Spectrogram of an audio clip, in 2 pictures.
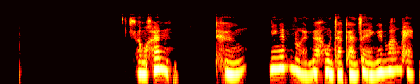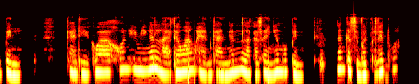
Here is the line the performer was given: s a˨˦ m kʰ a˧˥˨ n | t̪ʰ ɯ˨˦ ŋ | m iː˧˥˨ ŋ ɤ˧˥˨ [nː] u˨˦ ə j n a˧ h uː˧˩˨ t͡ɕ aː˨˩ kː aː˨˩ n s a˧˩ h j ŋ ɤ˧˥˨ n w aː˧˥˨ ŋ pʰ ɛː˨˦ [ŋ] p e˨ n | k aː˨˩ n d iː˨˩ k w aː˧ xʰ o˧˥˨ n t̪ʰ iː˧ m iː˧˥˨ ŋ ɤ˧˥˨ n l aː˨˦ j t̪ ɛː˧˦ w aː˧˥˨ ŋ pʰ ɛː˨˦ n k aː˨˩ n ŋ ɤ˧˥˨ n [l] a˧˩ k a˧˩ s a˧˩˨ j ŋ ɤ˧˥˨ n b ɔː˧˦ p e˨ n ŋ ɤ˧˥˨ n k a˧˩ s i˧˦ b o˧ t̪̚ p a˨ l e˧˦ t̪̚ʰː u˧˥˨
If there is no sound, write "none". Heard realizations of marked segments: nː, n, l

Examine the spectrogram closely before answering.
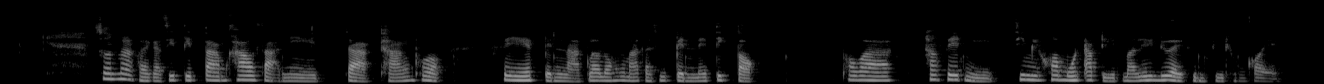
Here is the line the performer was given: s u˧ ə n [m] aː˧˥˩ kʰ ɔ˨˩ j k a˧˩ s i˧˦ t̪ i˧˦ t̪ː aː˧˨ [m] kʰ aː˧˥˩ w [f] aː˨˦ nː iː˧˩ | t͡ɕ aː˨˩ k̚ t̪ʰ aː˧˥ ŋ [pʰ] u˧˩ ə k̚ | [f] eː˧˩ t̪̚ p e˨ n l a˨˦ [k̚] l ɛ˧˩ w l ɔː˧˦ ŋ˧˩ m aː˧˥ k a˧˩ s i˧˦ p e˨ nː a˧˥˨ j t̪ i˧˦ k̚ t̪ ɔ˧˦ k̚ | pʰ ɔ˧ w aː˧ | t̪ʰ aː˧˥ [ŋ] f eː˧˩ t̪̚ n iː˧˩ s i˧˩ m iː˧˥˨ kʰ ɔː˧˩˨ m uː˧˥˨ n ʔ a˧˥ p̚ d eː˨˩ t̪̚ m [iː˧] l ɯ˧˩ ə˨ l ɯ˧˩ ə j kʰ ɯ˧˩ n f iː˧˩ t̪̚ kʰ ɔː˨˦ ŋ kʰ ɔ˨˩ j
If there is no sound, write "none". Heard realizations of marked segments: m, m, s, pʰ, f, k̚, ŋ, aː˧

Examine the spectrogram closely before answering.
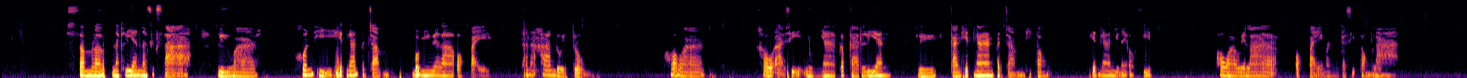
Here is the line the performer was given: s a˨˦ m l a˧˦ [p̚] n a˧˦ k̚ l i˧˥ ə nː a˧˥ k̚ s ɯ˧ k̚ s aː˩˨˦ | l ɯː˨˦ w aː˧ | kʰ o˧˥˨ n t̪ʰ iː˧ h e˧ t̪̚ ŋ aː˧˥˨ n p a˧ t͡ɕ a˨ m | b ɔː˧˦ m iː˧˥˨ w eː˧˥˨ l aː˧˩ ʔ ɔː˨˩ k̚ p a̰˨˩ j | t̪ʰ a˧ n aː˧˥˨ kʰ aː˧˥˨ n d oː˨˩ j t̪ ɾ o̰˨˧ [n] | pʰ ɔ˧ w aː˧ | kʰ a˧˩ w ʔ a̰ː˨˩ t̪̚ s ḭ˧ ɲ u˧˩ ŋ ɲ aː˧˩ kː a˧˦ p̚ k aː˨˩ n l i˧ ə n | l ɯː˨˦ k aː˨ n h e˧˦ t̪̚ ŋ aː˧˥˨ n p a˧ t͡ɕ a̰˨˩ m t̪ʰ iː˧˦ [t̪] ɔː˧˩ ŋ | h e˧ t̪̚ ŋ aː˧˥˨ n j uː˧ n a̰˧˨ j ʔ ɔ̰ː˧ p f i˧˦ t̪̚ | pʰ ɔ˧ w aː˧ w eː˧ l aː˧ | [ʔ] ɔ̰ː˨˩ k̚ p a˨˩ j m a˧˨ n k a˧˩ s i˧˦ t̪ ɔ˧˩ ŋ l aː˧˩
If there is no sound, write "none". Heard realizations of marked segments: p̚, ŋ, t̪, ʔ

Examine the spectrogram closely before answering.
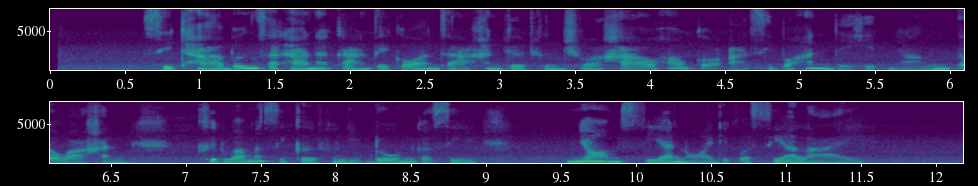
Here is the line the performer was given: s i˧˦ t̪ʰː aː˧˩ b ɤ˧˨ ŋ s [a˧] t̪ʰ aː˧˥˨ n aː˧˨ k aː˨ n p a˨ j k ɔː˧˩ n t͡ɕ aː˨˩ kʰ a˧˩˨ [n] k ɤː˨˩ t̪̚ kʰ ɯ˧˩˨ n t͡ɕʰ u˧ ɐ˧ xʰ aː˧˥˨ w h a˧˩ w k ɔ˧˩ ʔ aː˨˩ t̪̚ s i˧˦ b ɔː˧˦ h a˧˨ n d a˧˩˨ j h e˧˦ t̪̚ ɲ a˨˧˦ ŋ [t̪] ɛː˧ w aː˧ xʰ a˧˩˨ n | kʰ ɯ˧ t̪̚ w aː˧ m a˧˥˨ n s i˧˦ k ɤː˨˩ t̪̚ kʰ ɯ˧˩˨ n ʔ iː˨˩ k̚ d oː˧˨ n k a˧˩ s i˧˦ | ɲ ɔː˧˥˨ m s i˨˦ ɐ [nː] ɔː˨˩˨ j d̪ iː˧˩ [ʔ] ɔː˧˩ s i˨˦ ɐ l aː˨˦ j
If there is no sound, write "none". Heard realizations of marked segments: a˧, n, t̪, n, k

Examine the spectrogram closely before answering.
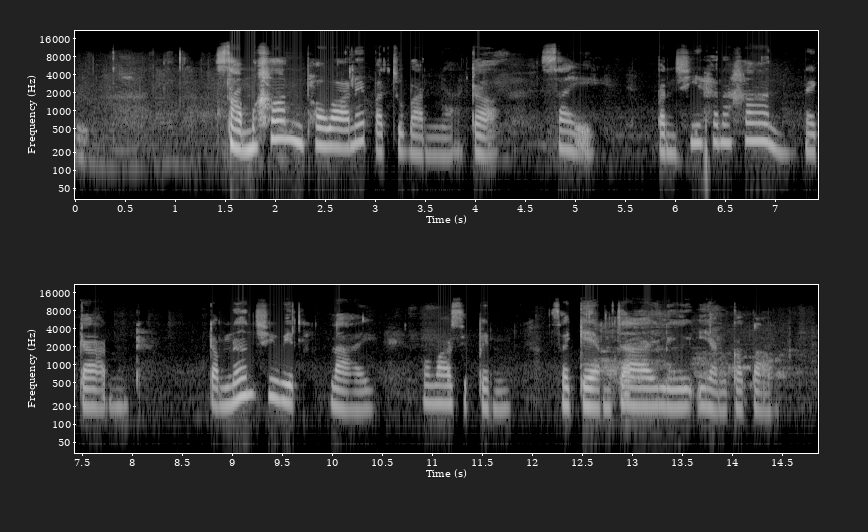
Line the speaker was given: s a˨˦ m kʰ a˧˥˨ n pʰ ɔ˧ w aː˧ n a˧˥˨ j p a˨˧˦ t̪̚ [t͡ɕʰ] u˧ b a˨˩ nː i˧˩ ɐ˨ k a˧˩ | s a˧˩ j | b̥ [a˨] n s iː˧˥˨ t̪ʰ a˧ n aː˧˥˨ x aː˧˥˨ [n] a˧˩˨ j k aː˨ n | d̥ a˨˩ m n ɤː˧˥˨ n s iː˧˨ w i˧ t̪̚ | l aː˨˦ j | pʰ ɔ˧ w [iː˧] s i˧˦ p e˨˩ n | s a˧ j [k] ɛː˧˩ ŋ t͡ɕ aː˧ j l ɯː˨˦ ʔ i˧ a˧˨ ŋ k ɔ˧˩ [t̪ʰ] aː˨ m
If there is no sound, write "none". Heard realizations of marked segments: t͡ɕ, a˨, nː, aː˧, k, t̪

